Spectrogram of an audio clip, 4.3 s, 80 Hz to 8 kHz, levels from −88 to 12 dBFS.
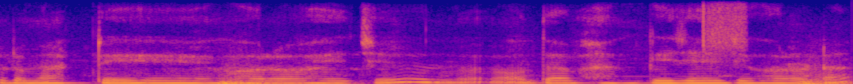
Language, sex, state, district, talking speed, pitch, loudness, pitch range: Odia, male, Odisha, Nuapada, 110 wpm, 215 Hz, -19 LUFS, 210-220 Hz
